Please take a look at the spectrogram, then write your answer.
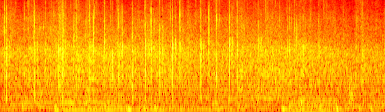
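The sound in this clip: An audience at a chapel service applauds to welcome a speaker, a dense, steady patter of many hands clapping for a few seconds.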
